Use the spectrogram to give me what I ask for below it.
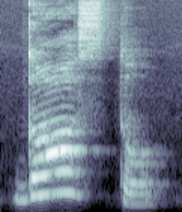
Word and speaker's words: gosto: Eu gosto, open O.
